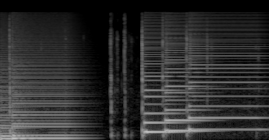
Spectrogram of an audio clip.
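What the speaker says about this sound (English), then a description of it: "And we've got a square wave, which sounds like this." A hollow, reedy analog synthesizer square wave tone drones, a few clicks follow, then a second buzzy note sounds and holds steadily to the end.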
